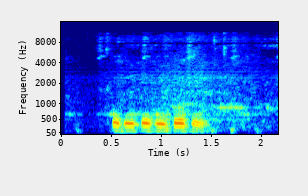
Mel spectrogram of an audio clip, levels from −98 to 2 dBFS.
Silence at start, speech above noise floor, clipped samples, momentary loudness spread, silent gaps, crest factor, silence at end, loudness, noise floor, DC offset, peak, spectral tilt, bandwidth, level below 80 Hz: 0.5 s; 22 dB; under 0.1%; 21 LU; none; 16 dB; 0.35 s; -29 LUFS; -50 dBFS; under 0.1%; -14 dBFS; -7.5 dB/octave; 10.5 kHz; -74 dBFS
